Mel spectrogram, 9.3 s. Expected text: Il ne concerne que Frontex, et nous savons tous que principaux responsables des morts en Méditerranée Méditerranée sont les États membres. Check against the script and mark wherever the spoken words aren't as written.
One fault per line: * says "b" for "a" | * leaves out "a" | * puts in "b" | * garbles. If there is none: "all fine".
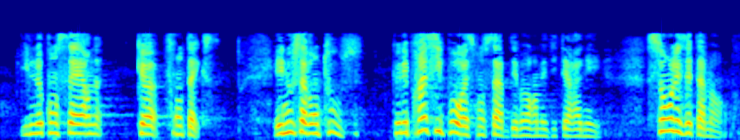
* puts in "les"
* leaves out "Méditerranée"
